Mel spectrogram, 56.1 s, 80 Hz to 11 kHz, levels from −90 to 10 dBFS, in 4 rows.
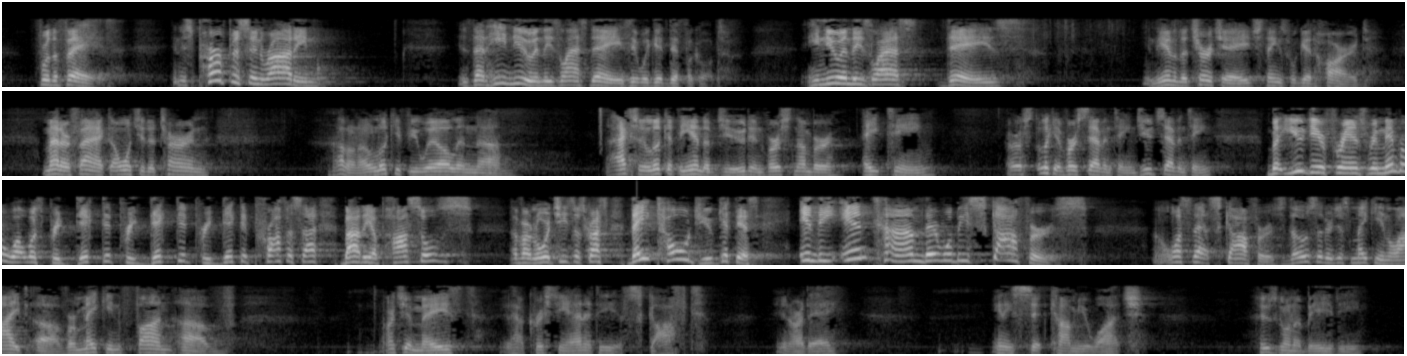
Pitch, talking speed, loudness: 170 Hz, 150 wpm, -24 LUFS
